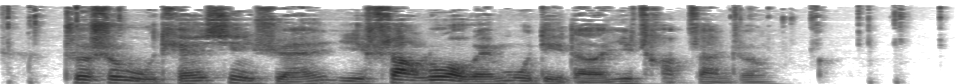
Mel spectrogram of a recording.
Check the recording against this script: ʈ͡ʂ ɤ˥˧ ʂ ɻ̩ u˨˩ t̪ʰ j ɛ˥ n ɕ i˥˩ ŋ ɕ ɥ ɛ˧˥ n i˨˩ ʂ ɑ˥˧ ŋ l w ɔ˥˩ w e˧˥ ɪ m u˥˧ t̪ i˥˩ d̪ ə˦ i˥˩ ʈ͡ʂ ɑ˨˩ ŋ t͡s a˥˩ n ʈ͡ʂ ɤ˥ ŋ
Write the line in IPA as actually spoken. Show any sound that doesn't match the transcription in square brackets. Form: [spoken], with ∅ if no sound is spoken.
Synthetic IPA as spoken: ʈ͡ʂ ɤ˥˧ ʂ ɻ̩ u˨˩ t̪ʰ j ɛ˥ n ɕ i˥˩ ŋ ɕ ɥ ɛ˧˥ n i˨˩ ʂ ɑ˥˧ ŋ l w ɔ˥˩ w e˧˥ ɪ m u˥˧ t̪ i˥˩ d̪ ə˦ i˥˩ [ʈ͡ʂʰ] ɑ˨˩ ŋ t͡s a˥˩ n ʈ͡ʂ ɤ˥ ŋ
